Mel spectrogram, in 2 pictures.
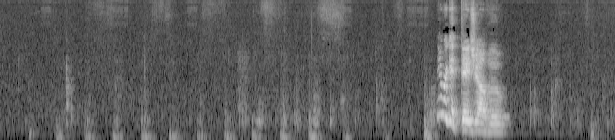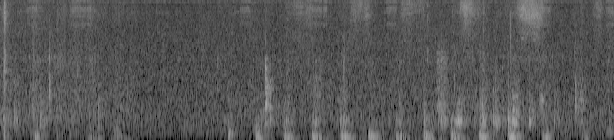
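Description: Footsteps thump steadily up stairs.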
